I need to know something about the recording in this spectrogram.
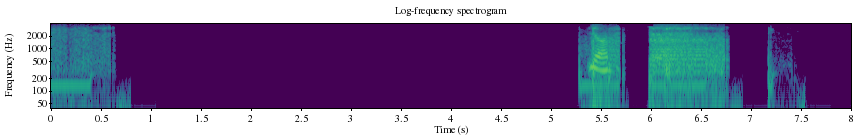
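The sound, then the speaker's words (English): Harsh bursts of radio static from a transmission reaching a radio repeater with no voice heard: one short burst, then a long silent gap, then several choppy bursts in quick succession with a faint steady hum beneath. “Didn't hear nothing but static.”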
